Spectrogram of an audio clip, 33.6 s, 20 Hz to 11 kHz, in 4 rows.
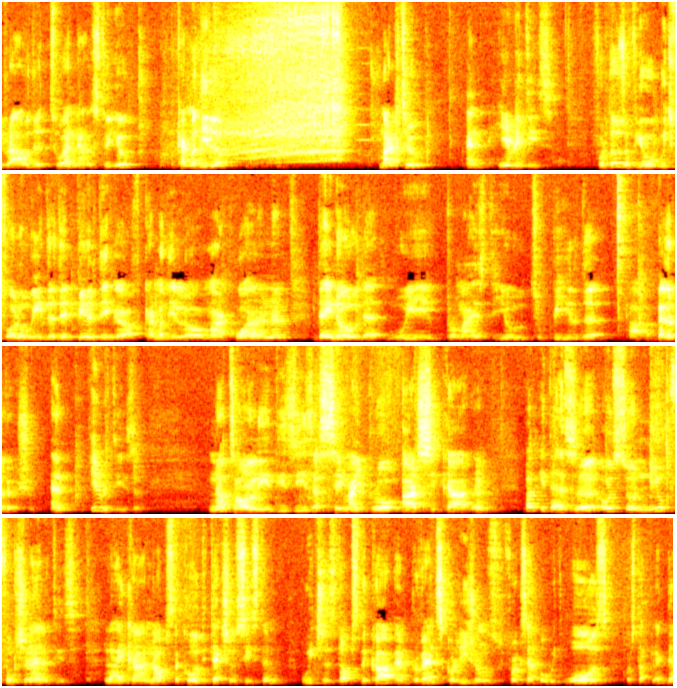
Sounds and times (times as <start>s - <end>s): Speech: 0.0s - 2.8s, 4.7s - 18.6s, 19.4s - 33.6s.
